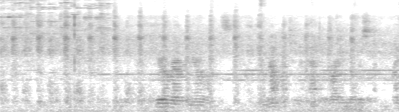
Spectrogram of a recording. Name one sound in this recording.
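A dog pants with quick breaths.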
